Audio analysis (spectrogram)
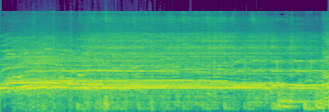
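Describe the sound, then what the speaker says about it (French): A church congregation at a sermon erupts in loud, sustained shouts and cries of joy, a dense roar of many voices filling the whole stretch with whoops and cheering. "Est-ce que je peux pousser les cris de joie à Jésus?"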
